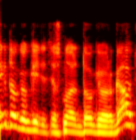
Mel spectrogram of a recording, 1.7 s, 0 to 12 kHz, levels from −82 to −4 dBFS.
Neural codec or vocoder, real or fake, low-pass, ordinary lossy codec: none; real; 7.2 kHz; Opus, 32 kbps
